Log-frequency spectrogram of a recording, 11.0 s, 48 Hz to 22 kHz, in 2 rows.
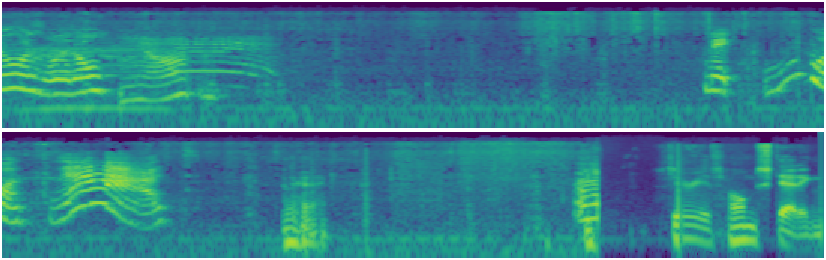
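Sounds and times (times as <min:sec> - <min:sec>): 
goat bleating: 0:00.0 - 0:02.0
speech: 0:00.3 - 0:01.7, 0:04.7 - 0:06.8, 0:07.4 - 0:07.7, 0:09.3 - 0:10.9.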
